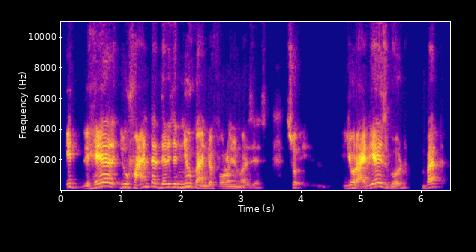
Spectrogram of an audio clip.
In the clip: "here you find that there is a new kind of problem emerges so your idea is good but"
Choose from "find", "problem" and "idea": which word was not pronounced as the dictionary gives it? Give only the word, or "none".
problem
